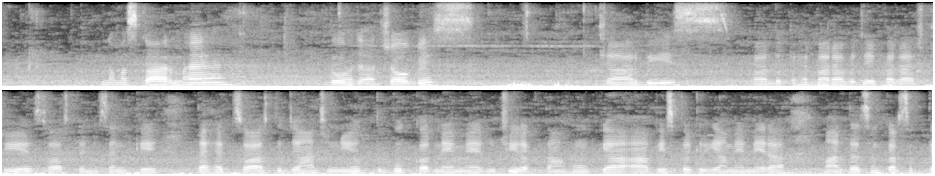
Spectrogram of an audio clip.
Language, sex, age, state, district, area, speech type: Hindi, female, 45-60, Uttar Pradesh, Sitapur, rural, read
